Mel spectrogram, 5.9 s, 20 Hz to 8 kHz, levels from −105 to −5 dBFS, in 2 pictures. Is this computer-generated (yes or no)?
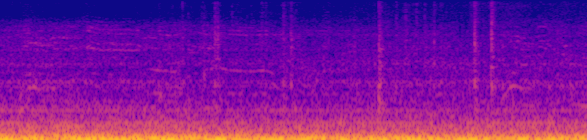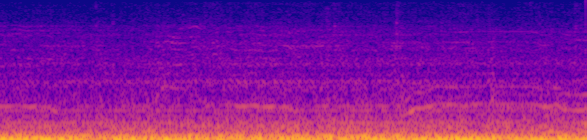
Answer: no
